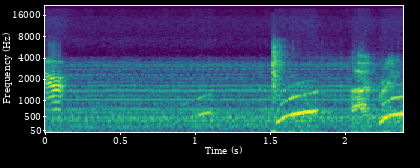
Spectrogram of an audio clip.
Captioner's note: siren sounds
